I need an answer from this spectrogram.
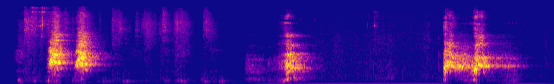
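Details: Corgi and another dog at play, giving loud bursts of sharp barks, then a short pause with soft huffs and another bark, ending in a final cluster of barks and yips.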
